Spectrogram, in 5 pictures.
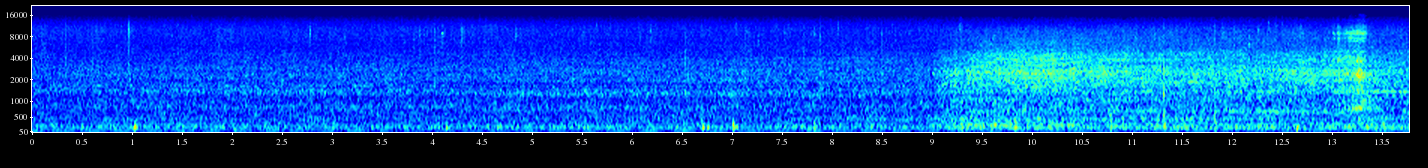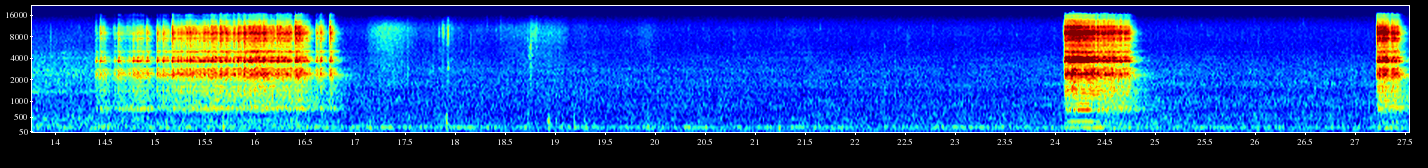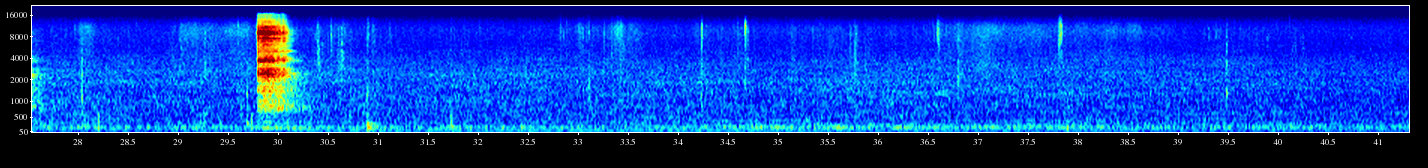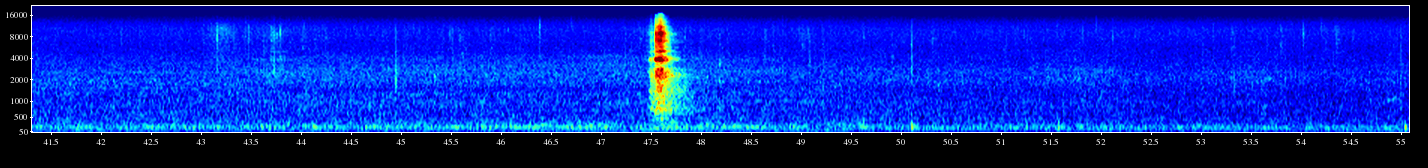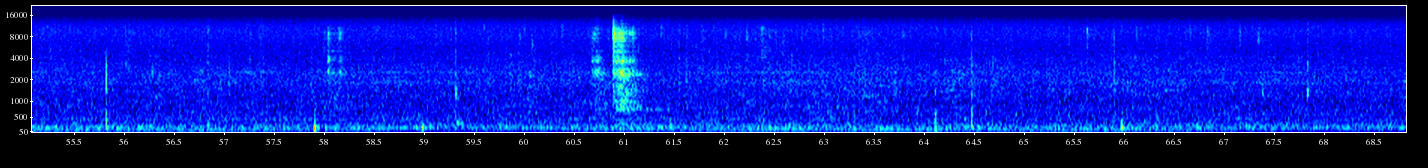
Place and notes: Monheim (Rhein), Deusser Haus / Marienkapelle, Monheim am Rhein, Deutschland - Monheim am Rhein - Schiffsanleger
Am Monheimer Schiffsanleger - das Geräusch der Metallplattform bewegt durch den Rhein, Schritte, Regentropfen und Stimmen von Passanten
soundmap NRW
